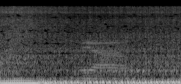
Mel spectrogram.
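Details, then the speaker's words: Sniper motorcycle engine at almost 90,000 idling after replacing the rocker arm and camshaft worn by oil filter debris, previously grinding metallic; low steady thrum with no rubbing or ticking, top end quiet now. "So ngayon ito testing tayo, sound check. Sige boy. Ayan, tahimik na."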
